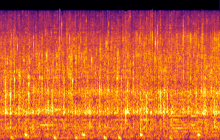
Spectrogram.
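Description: Breaded okra deep-frying in hot oil in an enamel saucepan: a steady, dense sizzle with fine crackling.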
